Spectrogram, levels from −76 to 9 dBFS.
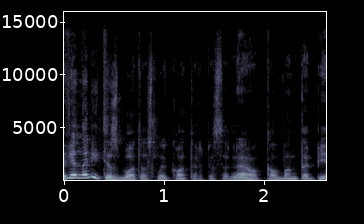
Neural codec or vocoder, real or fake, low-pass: none; real; 14.4 kHz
